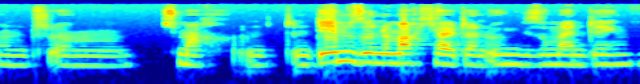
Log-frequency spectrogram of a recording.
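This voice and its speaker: Her pitch is medium and her intonation monotone and flat. The woman keeps a moderate pace. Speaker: rapper. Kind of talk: casual interview.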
